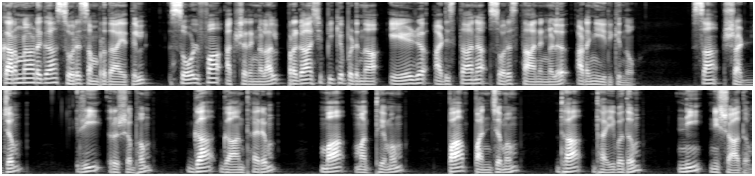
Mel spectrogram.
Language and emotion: Malayalam, neutral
